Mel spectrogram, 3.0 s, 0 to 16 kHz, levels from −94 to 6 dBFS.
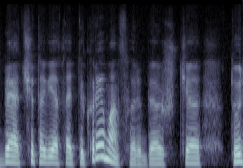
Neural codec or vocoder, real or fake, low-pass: none; real; 14.4 kHz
